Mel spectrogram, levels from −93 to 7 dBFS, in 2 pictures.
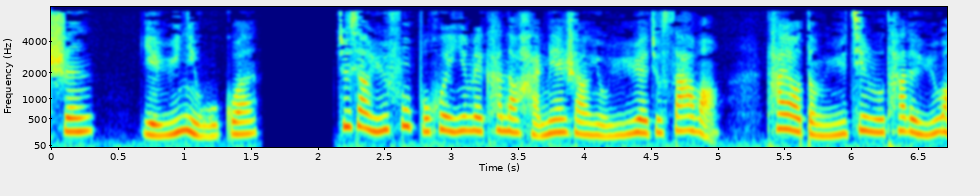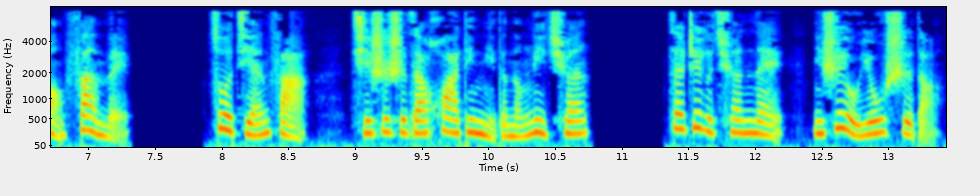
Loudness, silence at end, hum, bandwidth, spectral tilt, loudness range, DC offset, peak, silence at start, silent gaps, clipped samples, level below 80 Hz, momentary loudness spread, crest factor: -20 LUFS; 0.1 s; none; 7.6 kHz; -5 dB/octave; 1 LU; under 0.1%; -4 dBFS; 0 s; 1.67-2.07 s, 7.42-7.83 s, 10.87-11.28 s; under 0.1%; -54 dBFS; 8 LU; 16 dB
